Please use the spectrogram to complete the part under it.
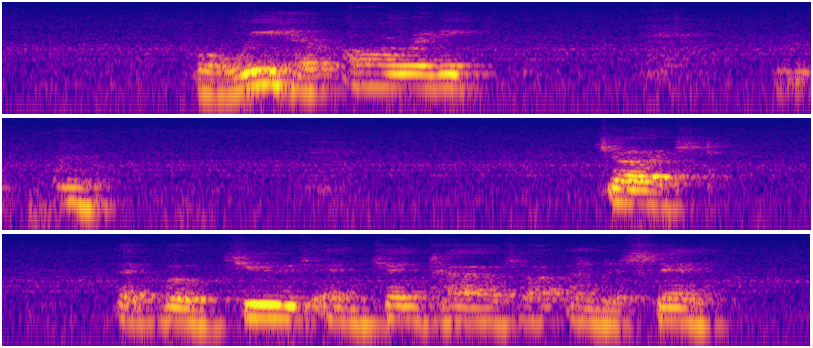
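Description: An elderly man speaks slowly and deliberately into a microphone, with pauses.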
